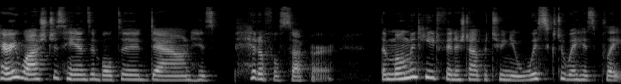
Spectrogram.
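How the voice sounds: Here is a natural reading voice. Its pitch variation is ordinary.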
